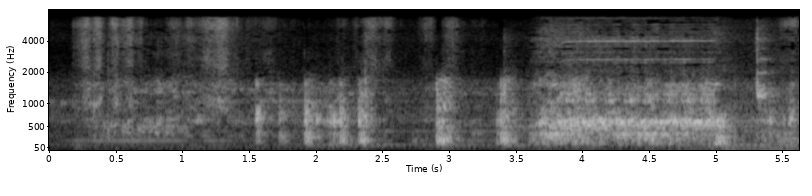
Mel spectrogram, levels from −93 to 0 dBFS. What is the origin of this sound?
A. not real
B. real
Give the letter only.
B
